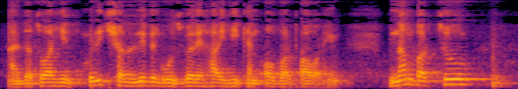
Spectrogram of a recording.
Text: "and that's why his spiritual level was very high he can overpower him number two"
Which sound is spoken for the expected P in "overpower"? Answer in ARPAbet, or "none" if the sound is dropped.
P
